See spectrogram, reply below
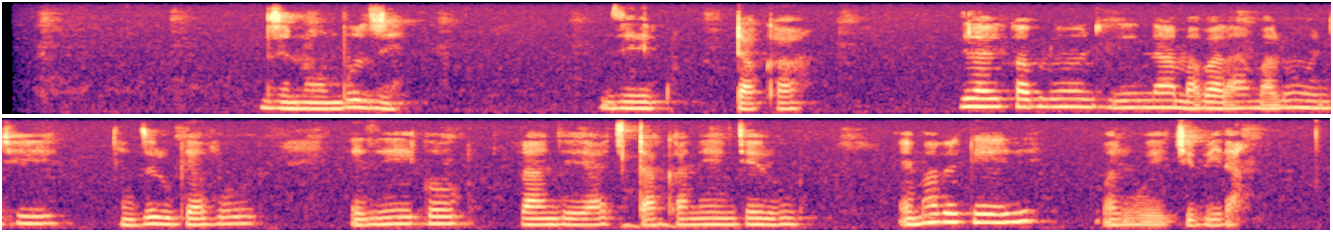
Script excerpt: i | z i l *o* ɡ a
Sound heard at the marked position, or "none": u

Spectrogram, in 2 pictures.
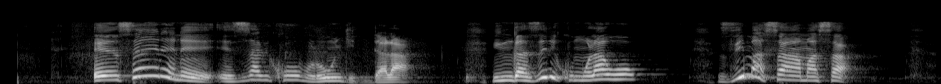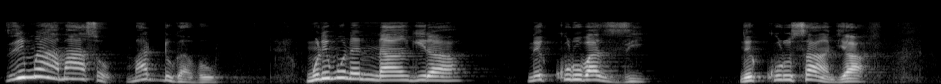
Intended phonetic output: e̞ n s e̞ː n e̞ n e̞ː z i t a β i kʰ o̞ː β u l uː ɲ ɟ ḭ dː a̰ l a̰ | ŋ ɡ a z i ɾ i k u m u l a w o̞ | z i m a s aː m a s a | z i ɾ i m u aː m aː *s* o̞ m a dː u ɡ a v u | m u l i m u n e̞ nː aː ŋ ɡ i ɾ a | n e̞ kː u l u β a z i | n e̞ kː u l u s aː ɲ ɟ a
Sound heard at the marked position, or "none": s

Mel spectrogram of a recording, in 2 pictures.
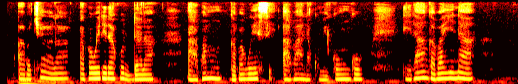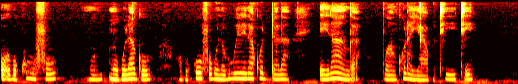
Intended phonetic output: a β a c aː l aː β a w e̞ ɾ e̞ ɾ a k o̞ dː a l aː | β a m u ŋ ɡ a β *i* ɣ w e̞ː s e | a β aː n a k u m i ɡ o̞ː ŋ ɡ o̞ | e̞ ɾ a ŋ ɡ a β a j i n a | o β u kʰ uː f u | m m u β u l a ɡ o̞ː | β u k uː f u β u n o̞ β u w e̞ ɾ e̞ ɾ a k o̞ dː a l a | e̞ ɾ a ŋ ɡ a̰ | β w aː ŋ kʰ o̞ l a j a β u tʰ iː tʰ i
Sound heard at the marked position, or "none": a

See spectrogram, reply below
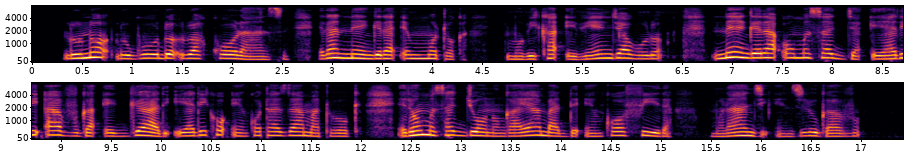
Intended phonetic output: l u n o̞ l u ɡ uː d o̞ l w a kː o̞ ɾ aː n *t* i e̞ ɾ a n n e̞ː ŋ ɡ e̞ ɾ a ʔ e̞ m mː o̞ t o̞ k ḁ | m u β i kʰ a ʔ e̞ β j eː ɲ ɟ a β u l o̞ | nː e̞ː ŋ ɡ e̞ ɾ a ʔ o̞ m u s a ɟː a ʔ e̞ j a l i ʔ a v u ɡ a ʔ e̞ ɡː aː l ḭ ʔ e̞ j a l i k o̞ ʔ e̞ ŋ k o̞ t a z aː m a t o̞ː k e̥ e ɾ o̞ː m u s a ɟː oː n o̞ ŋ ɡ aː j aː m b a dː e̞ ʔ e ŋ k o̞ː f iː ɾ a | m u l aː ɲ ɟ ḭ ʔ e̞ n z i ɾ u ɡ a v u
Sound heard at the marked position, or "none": s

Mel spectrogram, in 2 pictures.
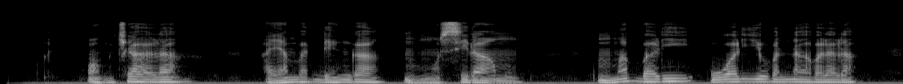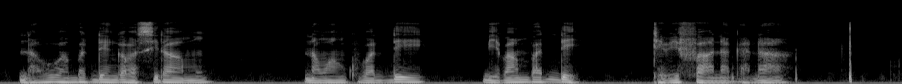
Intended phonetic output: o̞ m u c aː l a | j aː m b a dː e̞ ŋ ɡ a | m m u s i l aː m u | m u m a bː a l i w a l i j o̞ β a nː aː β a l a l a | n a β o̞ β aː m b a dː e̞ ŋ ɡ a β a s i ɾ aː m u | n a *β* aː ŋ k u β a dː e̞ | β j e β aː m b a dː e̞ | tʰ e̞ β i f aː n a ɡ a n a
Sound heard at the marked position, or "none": w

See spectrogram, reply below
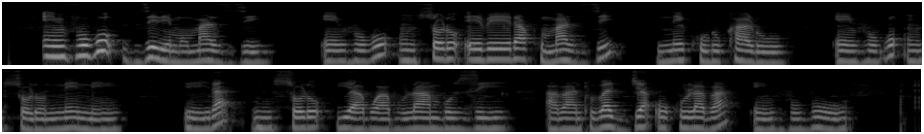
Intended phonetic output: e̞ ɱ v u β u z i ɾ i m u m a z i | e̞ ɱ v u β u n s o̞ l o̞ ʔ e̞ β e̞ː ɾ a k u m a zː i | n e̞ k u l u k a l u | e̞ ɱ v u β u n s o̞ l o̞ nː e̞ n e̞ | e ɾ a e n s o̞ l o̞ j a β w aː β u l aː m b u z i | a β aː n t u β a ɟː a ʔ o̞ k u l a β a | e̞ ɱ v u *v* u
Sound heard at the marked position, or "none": β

